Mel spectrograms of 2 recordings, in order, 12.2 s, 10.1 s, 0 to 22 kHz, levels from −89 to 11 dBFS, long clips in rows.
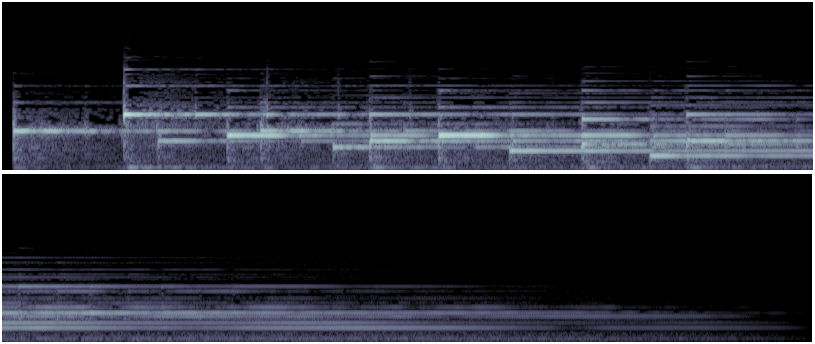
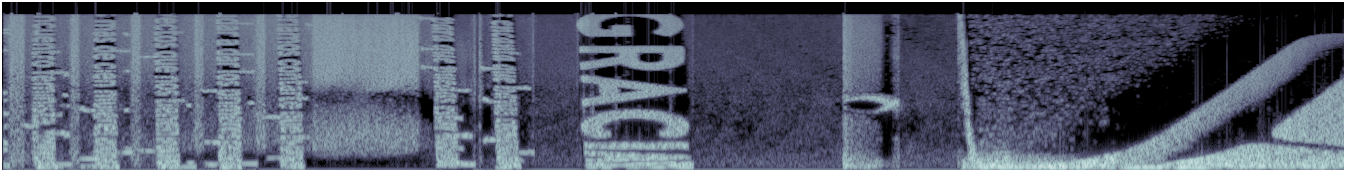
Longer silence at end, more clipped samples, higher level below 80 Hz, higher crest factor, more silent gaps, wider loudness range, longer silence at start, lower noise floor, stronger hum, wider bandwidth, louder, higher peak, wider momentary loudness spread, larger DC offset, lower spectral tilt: first, 2.65 s vs 0 s; neither; second, -52 dBFS vs -22 dBFS; first, 20 dB vs 12 dB; neither; first, 21 LU vs 5 LU; about the same, 0.1 s vs 0 s; first, -71 dBFS vs -38 dBFS; neither; second, 4.5 kHz vs 17.5 kHz; second, -20 LUFS vs -11 LUFS; second, -4 dBFS vs 0 dBFS; first, 24 LU vs 8 LU; second, under 0.1% vs 0.4%; first, -7 dB/octave vs -3.5 dB/octave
